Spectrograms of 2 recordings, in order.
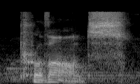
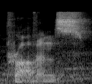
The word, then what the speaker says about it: Provence: A 2-story building called Provence, or Province, as most of the population mispronounces it.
